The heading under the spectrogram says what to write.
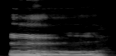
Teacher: If we say [u], now we have a high back position for the tongue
